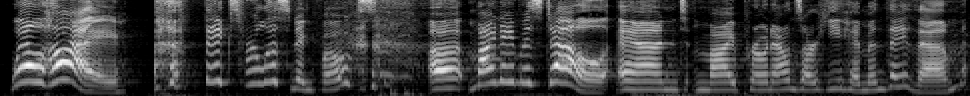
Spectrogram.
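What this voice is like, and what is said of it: American accent. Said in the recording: “if you couldn't tell based on my accent alone, I am in fact based in the United States of America”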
